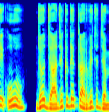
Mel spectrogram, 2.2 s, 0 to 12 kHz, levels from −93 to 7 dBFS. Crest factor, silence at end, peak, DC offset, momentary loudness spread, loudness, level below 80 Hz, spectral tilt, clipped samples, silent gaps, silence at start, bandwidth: 14 dB; 0 s; -2 dBFS; under 0.1%; 4 LU; -16 LUFS; -58 dBFS; -6.5 dB/octave; under 0.1%; 0.55-0.70 s; 0 s; 11 kHz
